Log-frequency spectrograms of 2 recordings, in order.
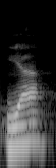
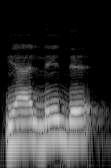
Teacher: ya from the middle of the tongue, yalid. Then the qalqala here, because the dal has a sukoon on it, qalqala meaning that we echo that sound.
